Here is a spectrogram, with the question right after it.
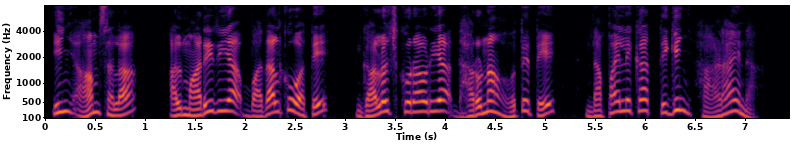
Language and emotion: Santali, surprised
